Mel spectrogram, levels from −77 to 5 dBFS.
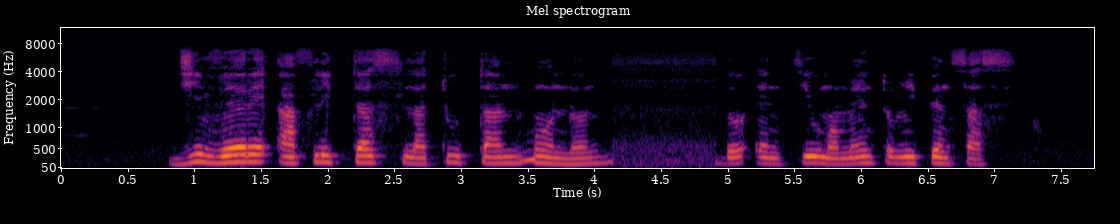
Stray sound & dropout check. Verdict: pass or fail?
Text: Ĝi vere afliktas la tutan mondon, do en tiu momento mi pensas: pass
